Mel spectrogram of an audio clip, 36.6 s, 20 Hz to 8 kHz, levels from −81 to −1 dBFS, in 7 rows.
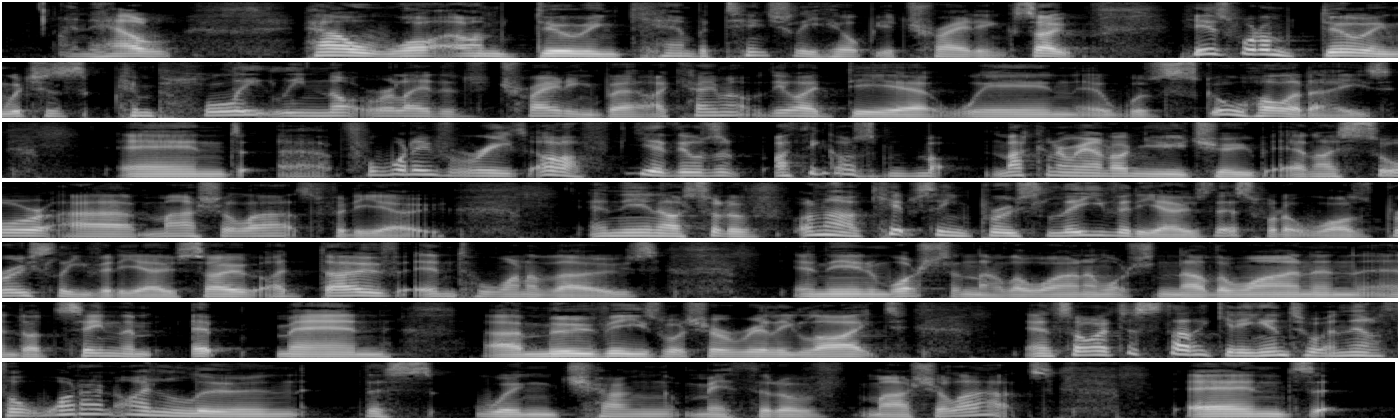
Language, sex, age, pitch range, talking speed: English, male, 30-49, 115-150 Hz, 220 wpm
